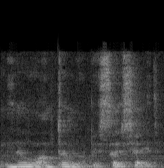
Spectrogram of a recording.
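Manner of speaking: a soft embarrassed aside; muttered aside. Retold or imitated. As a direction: say it under your breath. Embarrassed Brit abroad, inner voice.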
